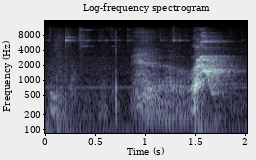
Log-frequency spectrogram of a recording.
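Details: Gizmo, a young female Pekingese x Chihuahua, gives one short, rough bark with a growly edge, rising out of soft low rustling near the end of a brief indoor moment.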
